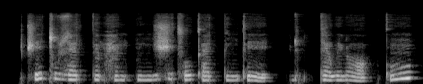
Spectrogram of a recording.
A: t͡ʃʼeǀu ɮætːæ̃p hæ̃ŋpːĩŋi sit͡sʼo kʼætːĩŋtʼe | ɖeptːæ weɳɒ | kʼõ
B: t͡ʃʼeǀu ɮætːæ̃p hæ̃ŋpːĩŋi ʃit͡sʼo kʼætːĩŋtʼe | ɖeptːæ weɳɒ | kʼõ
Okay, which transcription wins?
B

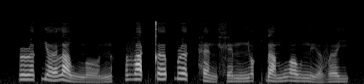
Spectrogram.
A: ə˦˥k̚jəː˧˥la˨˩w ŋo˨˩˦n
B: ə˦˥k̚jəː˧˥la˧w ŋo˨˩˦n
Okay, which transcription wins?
A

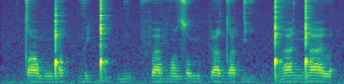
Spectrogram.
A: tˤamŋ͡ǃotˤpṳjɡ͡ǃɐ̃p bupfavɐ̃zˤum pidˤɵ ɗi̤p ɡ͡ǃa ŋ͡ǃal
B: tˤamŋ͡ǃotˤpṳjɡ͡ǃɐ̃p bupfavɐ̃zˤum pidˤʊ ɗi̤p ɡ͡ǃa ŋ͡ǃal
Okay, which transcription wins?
A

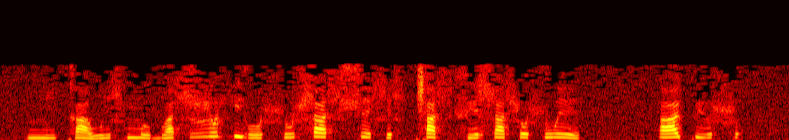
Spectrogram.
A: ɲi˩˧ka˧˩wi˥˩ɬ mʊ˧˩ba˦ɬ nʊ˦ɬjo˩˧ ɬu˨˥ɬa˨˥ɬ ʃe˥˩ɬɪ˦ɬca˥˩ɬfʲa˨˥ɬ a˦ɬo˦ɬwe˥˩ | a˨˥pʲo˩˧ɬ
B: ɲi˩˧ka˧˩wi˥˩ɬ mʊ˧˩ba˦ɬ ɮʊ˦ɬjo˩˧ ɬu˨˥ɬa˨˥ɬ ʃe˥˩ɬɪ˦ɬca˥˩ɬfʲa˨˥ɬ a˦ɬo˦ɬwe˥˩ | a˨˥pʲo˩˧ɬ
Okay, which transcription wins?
B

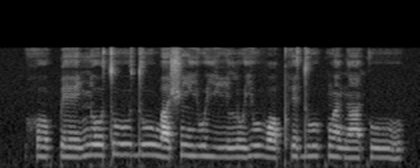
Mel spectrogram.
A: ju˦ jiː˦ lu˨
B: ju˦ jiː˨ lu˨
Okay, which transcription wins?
B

